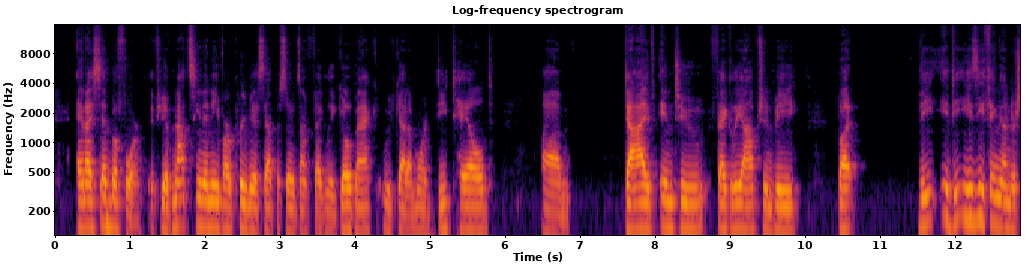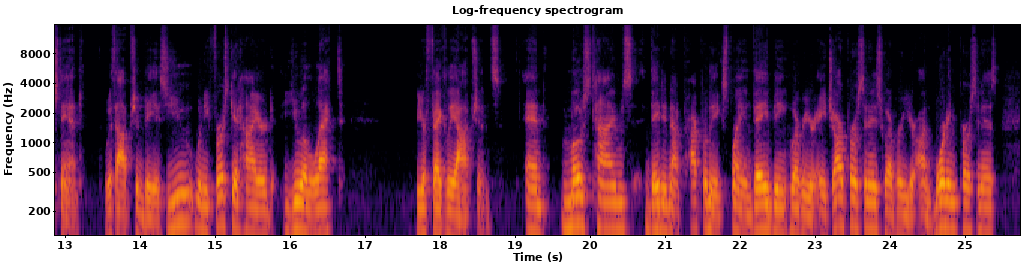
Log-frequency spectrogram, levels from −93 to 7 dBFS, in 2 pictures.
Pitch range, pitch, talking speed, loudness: 110-125 Hz, 115 Hz, 165 wpm, -23 LUFS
